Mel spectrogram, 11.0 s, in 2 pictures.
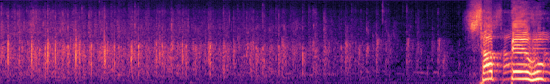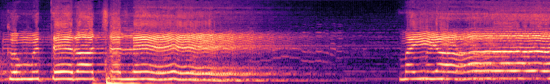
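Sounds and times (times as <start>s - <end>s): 
audience applause at a religious devotional stage event: 0.0s - 4.6s
speech: 4.8s - 7.9s, 9.5s - 10.6s.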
